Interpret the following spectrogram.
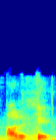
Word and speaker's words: arjé: En vez de decir principio, decían arjé. Principio, arjé. Arjé. Arjé. Arjé se escribe A-R-C-H-E, acento en la E.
